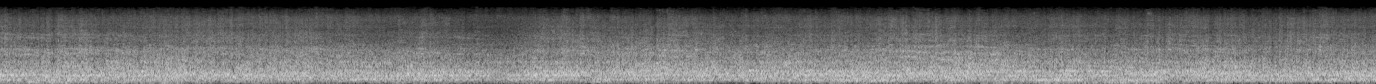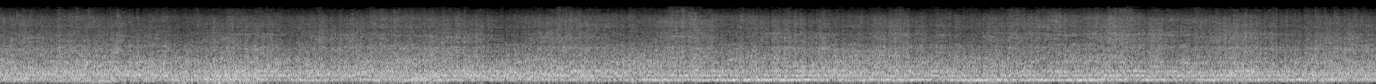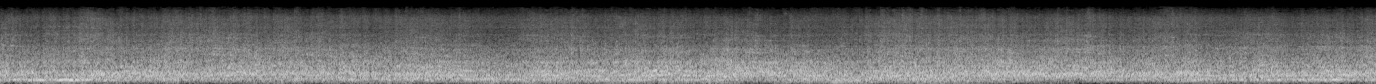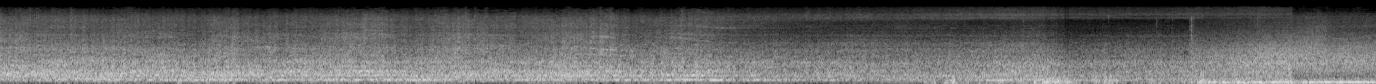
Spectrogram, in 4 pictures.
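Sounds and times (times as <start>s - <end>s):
train wheels rumbling on rail: 0.0s - 55.0s
low hum: 53.2s - 55.0s.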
